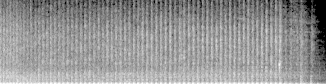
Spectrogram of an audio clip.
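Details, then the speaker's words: Kawasaki Mule at idle with the exhaust suspected loose: loud, blatting, deep and raspy exhaust pulses at about four a second; loose exhaust or leak suspected; loud exhaust noise at idle. "Yeah, listen to that exhaust. It sounds terrible."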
